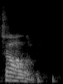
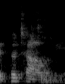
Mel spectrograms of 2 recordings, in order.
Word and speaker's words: Ptolemy: The king, Ptolemy, he's spelled with a P. – P. Ptolemy. It's pronounced Ptolemy. Sometimes people say Ptolemy, and I hate that.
